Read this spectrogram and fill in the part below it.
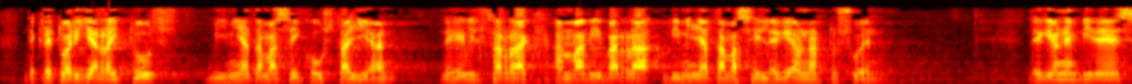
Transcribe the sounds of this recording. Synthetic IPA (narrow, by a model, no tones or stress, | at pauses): d̪e̞kɾe̞t̪uaɾiʝarajt̪us | bimiʎat̪aːmase̞jko̞ust̪aʎian | le̞ɣ̞e̞βilt͡sarakamaβ̞iβaraβimiʎat̪aːmase̞jle̞ɣ̞e̞ao̞naɾt̪usue̞n | le̞ɣ̞e̞o̞ne̞mbiðe̞s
